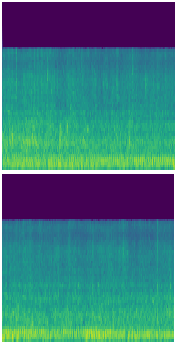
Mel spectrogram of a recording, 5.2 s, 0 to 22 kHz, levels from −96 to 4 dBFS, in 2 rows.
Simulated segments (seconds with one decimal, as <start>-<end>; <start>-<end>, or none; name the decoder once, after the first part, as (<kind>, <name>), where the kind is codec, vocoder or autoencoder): 0.0-0.4 (codec, DAC); 1.8-5.2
